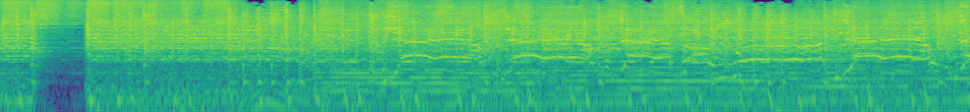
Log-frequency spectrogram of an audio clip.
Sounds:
music

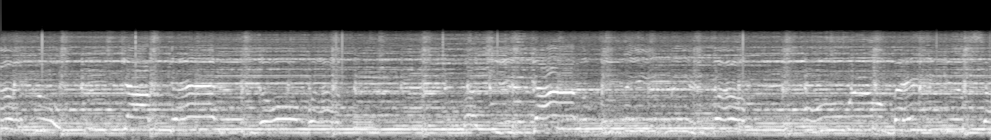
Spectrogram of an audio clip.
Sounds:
soul music
music

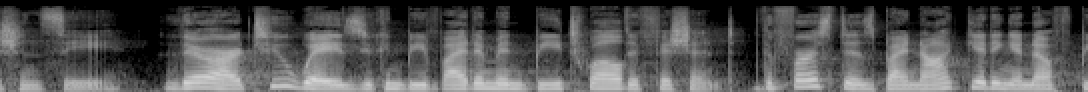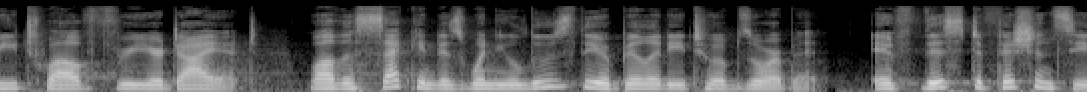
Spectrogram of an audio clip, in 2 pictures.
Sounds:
speech

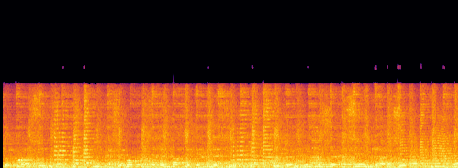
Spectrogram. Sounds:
music
rock and roll
singing

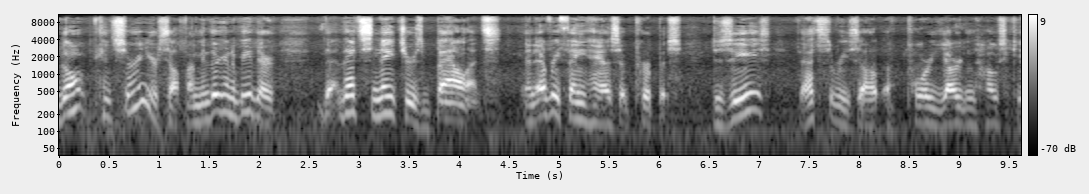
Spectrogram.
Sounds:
speech

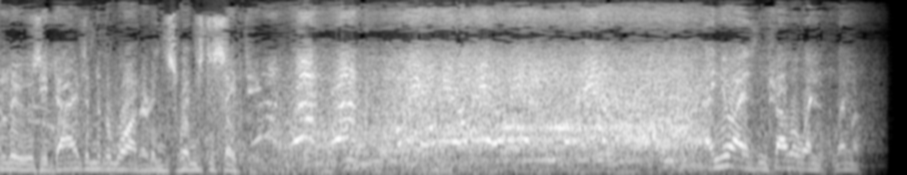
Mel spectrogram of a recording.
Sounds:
speech
motorboat
vehicle

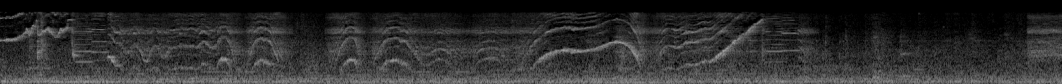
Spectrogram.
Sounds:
inside a public space

